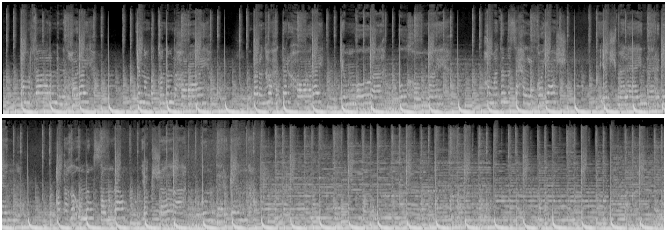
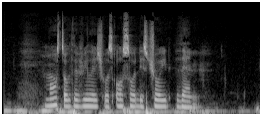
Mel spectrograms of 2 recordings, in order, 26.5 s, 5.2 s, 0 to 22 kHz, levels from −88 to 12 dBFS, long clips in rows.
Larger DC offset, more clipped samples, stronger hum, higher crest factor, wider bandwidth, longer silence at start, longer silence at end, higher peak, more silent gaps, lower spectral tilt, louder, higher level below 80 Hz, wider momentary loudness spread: neither; neither; neither; second, 8 dB vs 18 dB; first, 17 kHz vs 15 kHz; about the same, 0 s vs 0.05 s; about the same, 0 s vs 0 s; about the same, 0 dBFS vs -2 dBFS; neither; about the same, -5.5 dB/octave vs -4.5 dB/octave; first, -11 LUFS vs -18 LUFS; first, -10 dBFS vs -28 dBFS; second, 2 LU vs 16 LU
